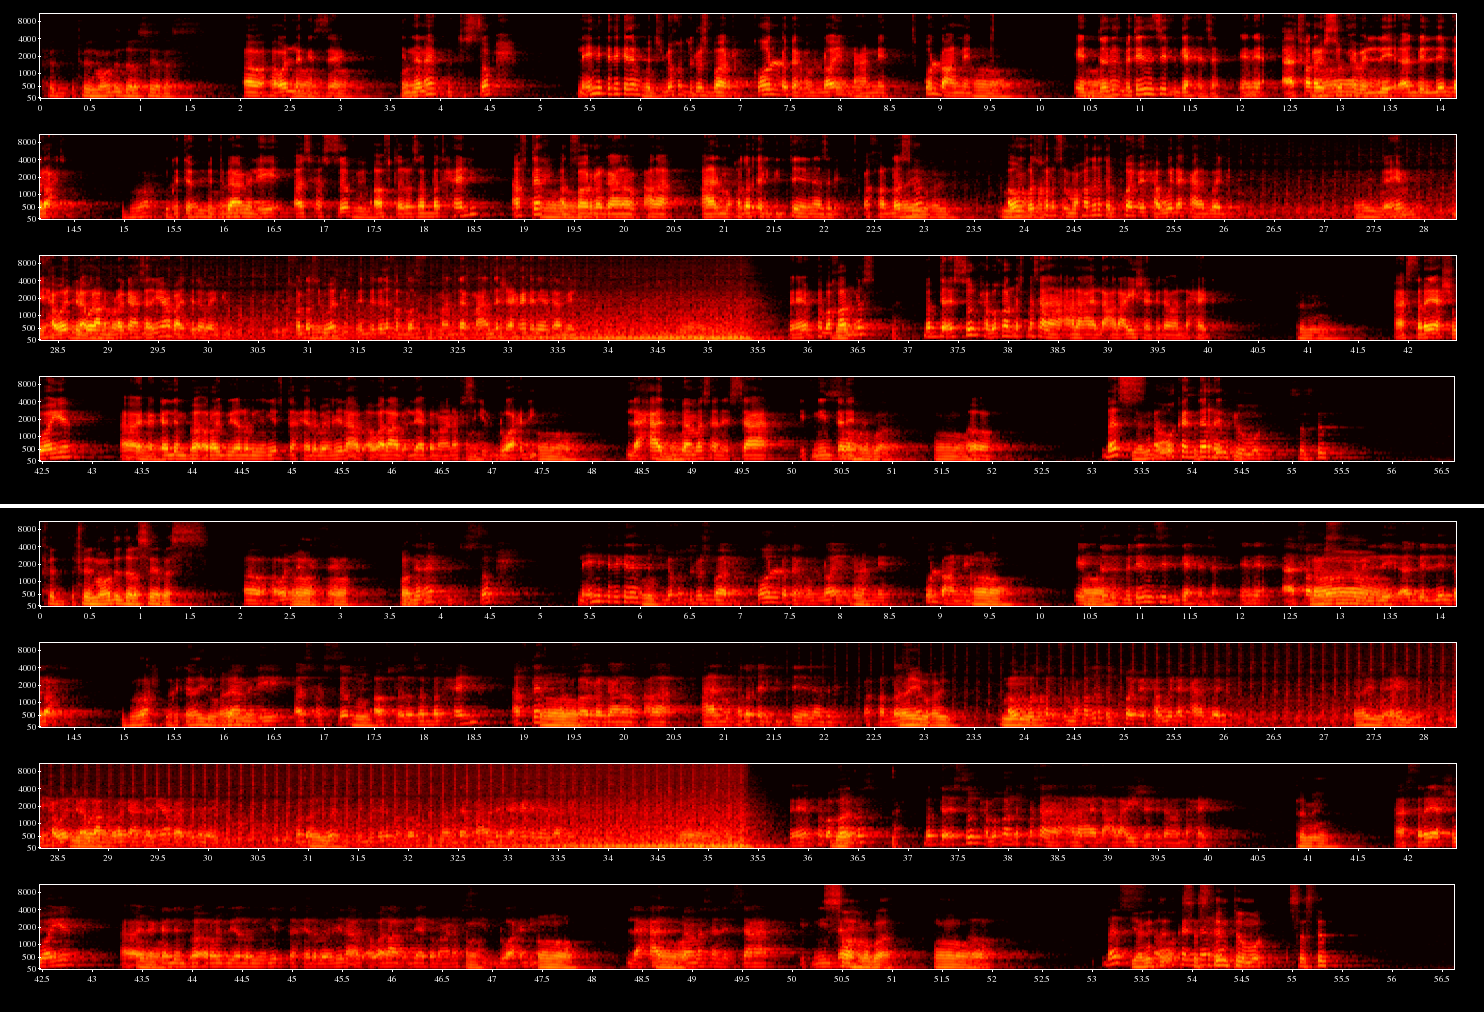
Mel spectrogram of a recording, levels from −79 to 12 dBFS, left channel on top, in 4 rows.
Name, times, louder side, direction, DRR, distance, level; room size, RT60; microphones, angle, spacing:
voice 1, 0.1-1.6 2.5-3.1 3.6-3.8 6.0-6.2 8.1-8.3 9.3-9.7 10.4-10.7 12.7-13.5 15.0-16.3 17.3-17.5 19.1-19.6 22.7-23.3 23.7-24.2 27.3-28.0 28.6-28.9 31.0-31.3 34.7-35.4 36.2-36.5 36.8-36.9 40.9-41.3 43.4-43.8 46.7-46.9 47.4-47.9 48.6-49.0 50.3-51.0 51.4-51.9 53.4-55.3, right 5 dB, 55° right, 15 dB, 0.3 m, -29 dB
voice 2, 2.0-3.0 3.6-4.7 5.4-8.5 8.8-9.3 10.3-14.3 15.6-18.6 18.9-20.5 20.8-23.0 23.8-26.1 27.6-27.9 28.3-30.2 30.7-33.8 35.8-36.5 37.1-40.0 41.9-42.8 43.3-47.5 48.3-49.8 50.2-50.6 51.7-52.0 53.1-54.5, left 5 dB, 55° left, 14 dB, 0.5 m, -28 dB
sound 1, 20.0-20.1 20.4-20.5 20.8-35.4, right 2 dB, 80° right, 1.3 m, -35 dB
20.0 x 10.5 x 3.4 m, 1.1 s
head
